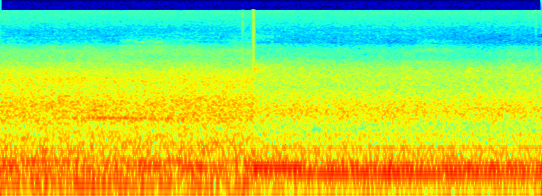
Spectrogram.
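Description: Traffic hums steadily nearby.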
